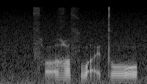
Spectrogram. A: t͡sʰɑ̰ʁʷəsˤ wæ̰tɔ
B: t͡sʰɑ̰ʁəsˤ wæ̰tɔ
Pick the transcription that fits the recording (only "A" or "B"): B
